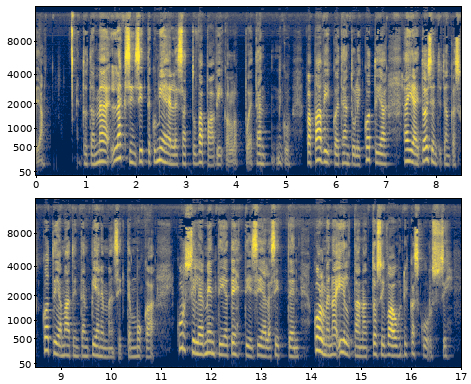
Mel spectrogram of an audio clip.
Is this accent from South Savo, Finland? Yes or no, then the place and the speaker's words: yes; Pertunmaa, South Savo, Finland; moved away as an adult; also born or lived in Kotka / Helsinki; now in Joutsa, Finland; Mä oon syntynyt Kotkassa, mutta mä oon ollut pieni tyttö, kun me on muutettu Pertunmaalle, eli ihan tähän viereiseen pitäjään.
